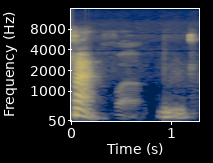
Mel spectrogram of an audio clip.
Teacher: fa itu ee harus ada hembusan ya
